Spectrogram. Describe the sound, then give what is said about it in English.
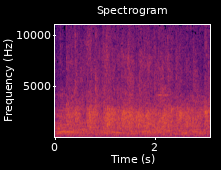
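An audience claps steadily for about three seconds, a dense, even wash of many hands at a consistent loudness, with no clear voices on top. “Now, I know you are clapping, that's very good.”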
